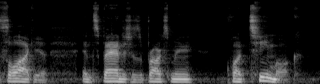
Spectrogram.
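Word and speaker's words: Cuauhtémoc: Pronunciation And it says the pronunciation of see I did Sloakia in Spanish is approximately quatimok a word for word transliteration with a slight stress on the second syllable.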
